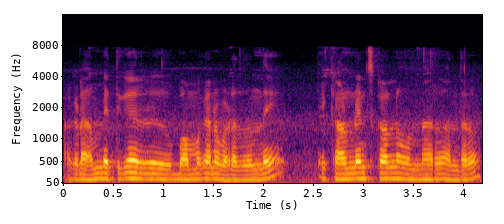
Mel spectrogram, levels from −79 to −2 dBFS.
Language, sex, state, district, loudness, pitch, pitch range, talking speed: Telugu, male, Andhra Pradesh, Manyam, -15 LUFS, 115 Hz, 110-120 Hz, 145 wpm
